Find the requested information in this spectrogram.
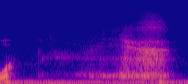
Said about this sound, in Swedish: förlåt jag gäspar, jag är så jävla trött.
